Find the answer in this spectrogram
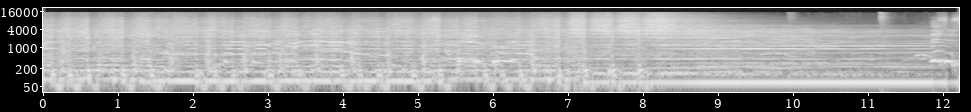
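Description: Live rock band playing loud through guitar and bass amplifiers with a drum kit. About eight seconds in the drumming and cymbals stop and sustained guitar and bass notes ring on as the song winds down.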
